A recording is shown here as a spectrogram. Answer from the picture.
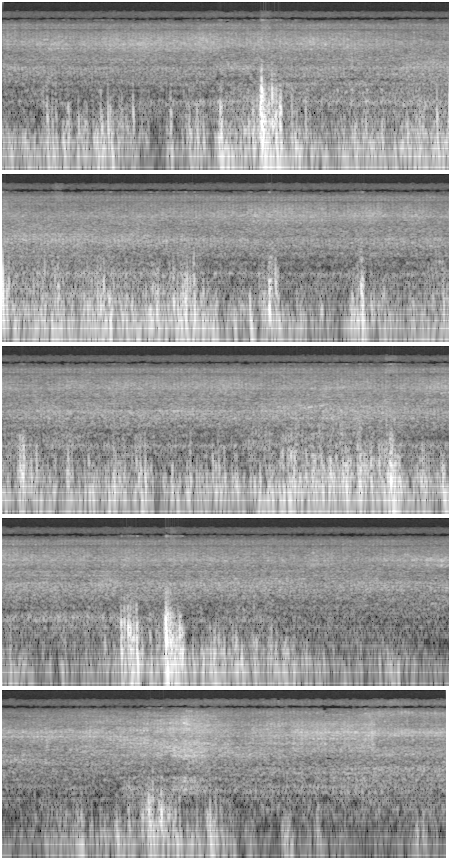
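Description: A train passing: a low rumble with irregular knocks, easing off over the last few seconds.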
